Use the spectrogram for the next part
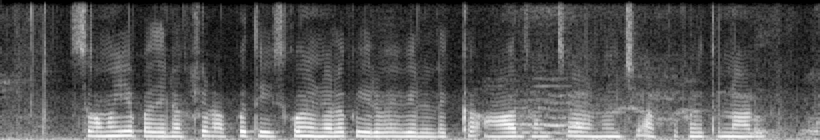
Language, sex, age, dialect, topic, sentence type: Telugu, female, 18-24, Telangana, banking, statement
